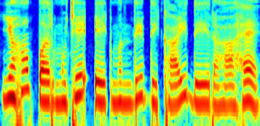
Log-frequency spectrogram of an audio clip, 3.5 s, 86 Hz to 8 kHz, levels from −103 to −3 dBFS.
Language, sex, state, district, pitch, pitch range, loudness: Hindi, female, Himachal Pradesh, Shimla, 205 Hz, 195-240 Hz, -17 LUFS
